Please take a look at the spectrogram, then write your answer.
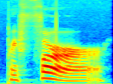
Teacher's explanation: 여기는 보시면 이음절인데요. 강세가 앞에 있지 않고 뒤에 있습니다. 그래서 prefer, 할 때 여기를 입술 내밀고 혀를 많이 당겨서 발음해 주셔야 돼요.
